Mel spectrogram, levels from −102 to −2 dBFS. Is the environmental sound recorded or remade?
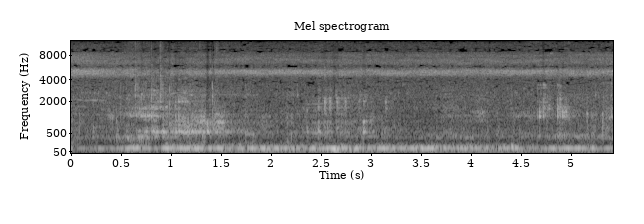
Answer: recorded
